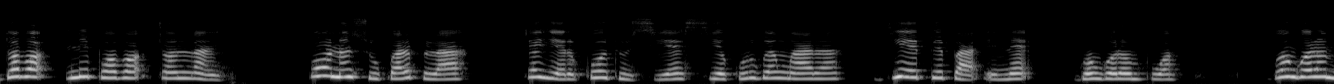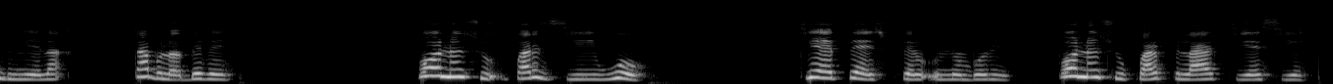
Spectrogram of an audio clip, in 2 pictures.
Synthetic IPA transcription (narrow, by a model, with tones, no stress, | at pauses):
dɔ˦bɔ˦ | nɪ˦pɔ˦bɔ˦t͡ʃɔ˦nla˦˨ŋ˨ | pɔː˦nɨ˦nsu˨k͡pa˨ɾɪ˦pɨ˨laː˨˦ | t͡ʃɛ˦jɛ˨ɾɪ˨ko˦to˨zi˨ɛ˦si˦ɛ˨ku˨˦ɾɡ͡bɛ˦ŋ͡maː˦ɾa˦ | dɪ˦ɛ˦pe˦pa˨ɪ˨nɛ˦ | ɡo˦ŋɡo˦ɾo˦mpʊ˦a˦ | ɡo˦ŋɡo˦ɾo˦mbi˨ŋe˨la˦ | ta˦bʊ˨lɔ˨be˦be˦˨ | pɔː˦nɪ˦nsu˨k͡pa˨ɾɪ˦zi˨e˨wo˦˨ | dɪ˦ɛ˦pɛ˦˨sfe˨ɾɪ˨ʔʊ̰˨no˨mbo˦ɾi˦˨ | pɔː˦nɪ˦nsu˨k͡pa˨ɾpɪ˨la˦tɪ˨ɛ˦si˨e˨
